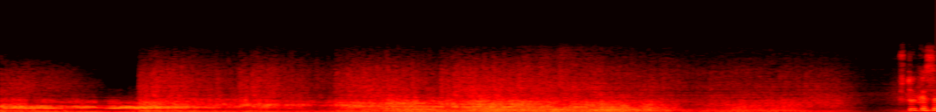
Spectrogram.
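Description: A jet engine roars steadily overhead.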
